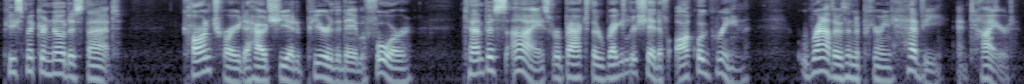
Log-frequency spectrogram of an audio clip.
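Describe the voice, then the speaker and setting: A man narrating fiction dramatically as an audiobook reader, with deliberate, measured phrasing. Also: medium pitch, expressive, no echo.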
